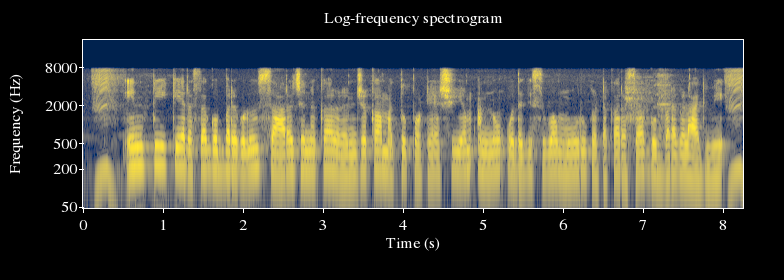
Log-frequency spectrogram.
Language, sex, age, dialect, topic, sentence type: Kannada, female, 18-24, Mysore Kannada, agriculture, statement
